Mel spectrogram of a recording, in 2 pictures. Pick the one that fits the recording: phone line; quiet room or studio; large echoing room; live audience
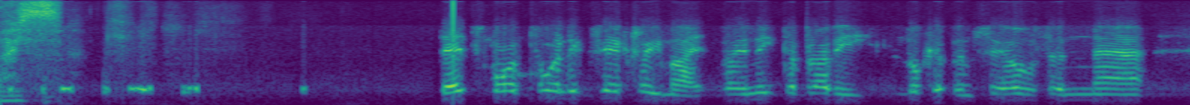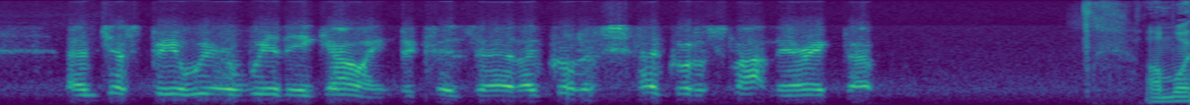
phone line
